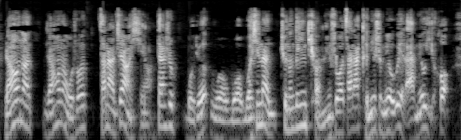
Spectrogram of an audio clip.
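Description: Halting young man, husky muffled voice. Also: mid-range voice, expressive. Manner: rambling, halting, many restarts. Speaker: caller seeking relationship advice. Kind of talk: casual phone-in storytelling.

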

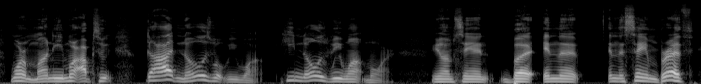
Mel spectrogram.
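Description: A man hosts a casual faith podcast, telling stories with energy and often stumbling over repeated words. His voice sits in the middle range and comes across smooth and crisp. The recording is dry and close, with no room sound. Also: mid-range voice, dry recording. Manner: animated storytelling with frequent repeated words and laughs. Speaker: podcast host.

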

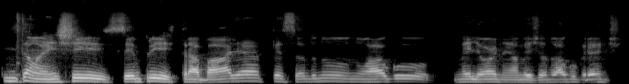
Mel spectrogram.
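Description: This is a relaxed young man from Brazil, a goalkeeper. His voice is warm and mellow, recorded dry and close. He chats loosely with plenty of fillers and quick laughs. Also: mid-range voice, no room sound. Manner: relaxed, chuckling, many fillers. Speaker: goalkeeper abroad, interview guest. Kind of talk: casual interview chat.

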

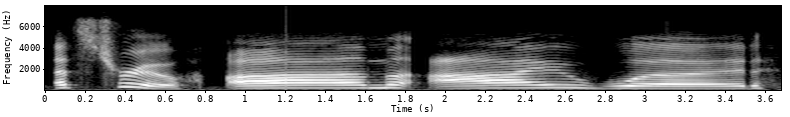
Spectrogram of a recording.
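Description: Female game player, smooth casual voice, dry and slightly dull mic. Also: fairly high pitch, very slow, dry recording.

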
